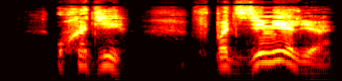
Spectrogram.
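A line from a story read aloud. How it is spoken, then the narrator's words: Furious rasp. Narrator (Russian): яростно прохрипел Славомир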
